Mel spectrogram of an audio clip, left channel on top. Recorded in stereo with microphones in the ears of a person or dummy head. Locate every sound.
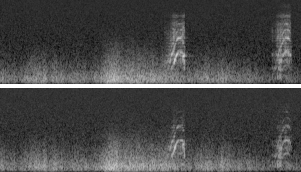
1.6 s a zipper: 85° left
